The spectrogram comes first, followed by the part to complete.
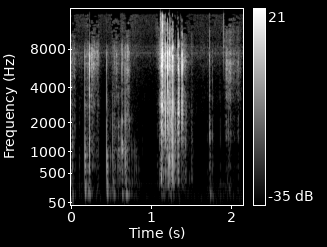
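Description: Handling noise from small plastic Littlest Pet Shop toy figures being picked up, moved and set down on a tabletop: a run of short clicks and taps, with a brief scraping rustle about a second in.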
